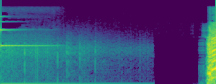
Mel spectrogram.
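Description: Tail of an animated intro's logo sound effect: a bright ringing ding fading away within about half a second, over a low hum that dies out by about a second and a half.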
